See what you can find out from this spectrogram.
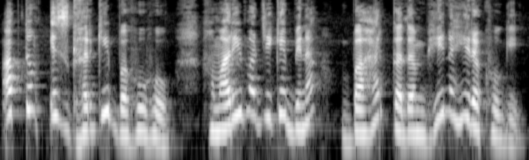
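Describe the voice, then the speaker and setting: A woman's voice: a little high, big pitch swings, measured pace, a little mellow, breathy edge, heavily acted. A woman voicing a domineering, haughty mother-in-law with a bossy, scornful manner in a story.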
